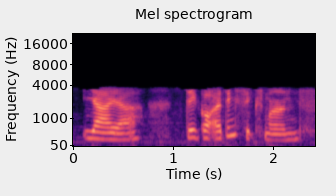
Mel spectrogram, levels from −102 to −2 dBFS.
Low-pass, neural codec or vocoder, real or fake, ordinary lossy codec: 3.6 kHz; codec, 16 kHz, 4 kbps, X-Codec, HuBERT features, trained on general audio; fake; MP3, 32 kbps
